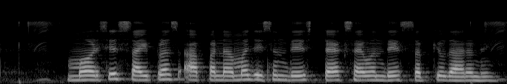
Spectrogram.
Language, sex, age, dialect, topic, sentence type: Magahi, female, 18-24, Western, banking, statement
